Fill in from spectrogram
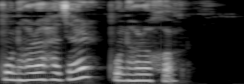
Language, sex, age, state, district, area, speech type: Assamese, female, 18-30, Assam, Biswanath, rural, spontaneous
